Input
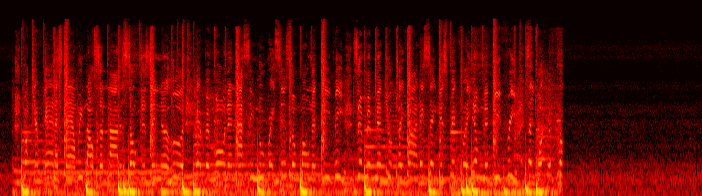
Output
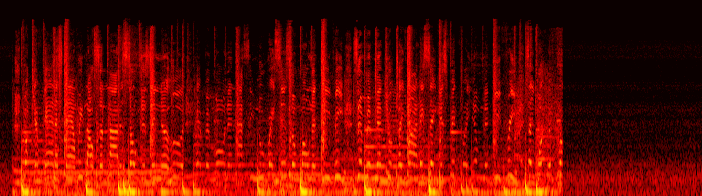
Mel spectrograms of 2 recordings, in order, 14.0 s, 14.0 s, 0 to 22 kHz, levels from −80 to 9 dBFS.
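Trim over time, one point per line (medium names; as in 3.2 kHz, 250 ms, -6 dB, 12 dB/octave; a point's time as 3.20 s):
3.29 s -0.5 dB
3.75 s -8 dB
5.01 s -8 dB
5.50 s +0.5 dB
8.74 s +0.5 dB
9.47 s -12.5 dB
10.13 s -1 dB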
